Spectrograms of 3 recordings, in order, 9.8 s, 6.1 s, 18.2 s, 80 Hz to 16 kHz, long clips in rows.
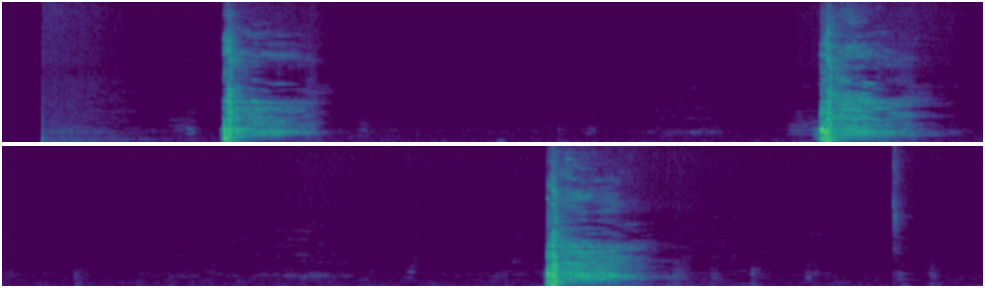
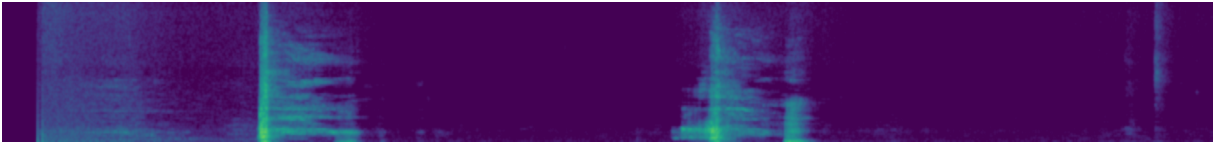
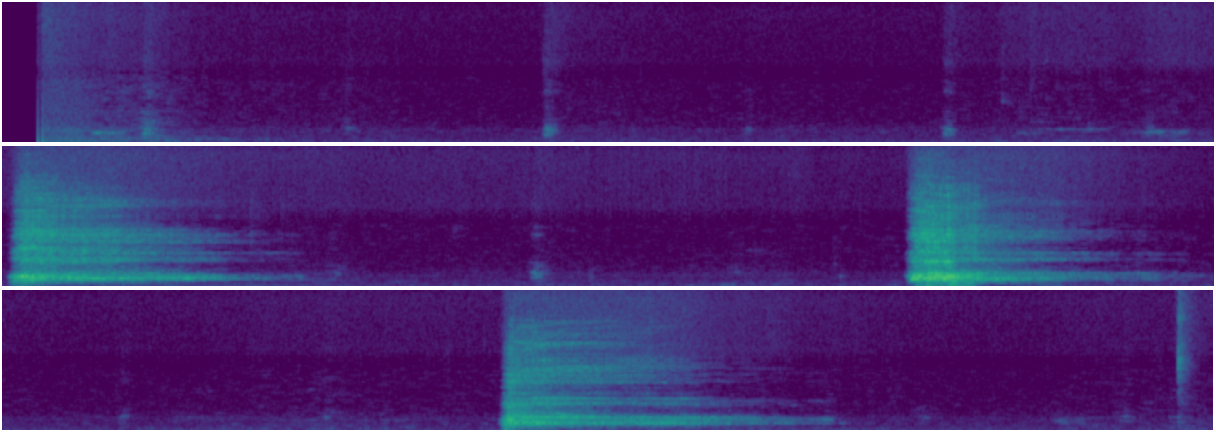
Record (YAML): three_cough_length: 9.8 s
three_cough_amplitude: 32768
three_cough_signal_mean_std_ratio: 0.21
cough_length: 6.1 s
cough_amplitude: 32768
cough_signal_mean_std_ratio: 0.2
exhalation_length: 18.2 s
exhalation_amplitude: 30460
exhalation_signal_mean_std_ratio: 0.29
survey_phase: alpha (2021-03-01 to 2021-08-12)
age: 65+
gender: Male
wearing_mask: 'No'
symptom_none: true
smoker_status: Ex-smoker
respiratory_condition_asthma: true
respiratory_condition_other: false
recruitment_source: REACT
submission_delay: 2 days
covid_test_result: Negative
covid_test_method: RT-qPCR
